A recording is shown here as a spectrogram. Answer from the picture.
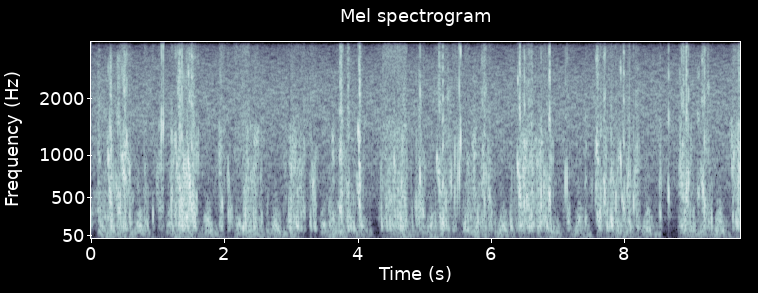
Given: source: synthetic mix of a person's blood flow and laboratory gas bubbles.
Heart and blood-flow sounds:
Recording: Doppler ultrasound of blood flow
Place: precordium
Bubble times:
0.00-0.65 s: bubbles
0.78-0.88 s: bubbles
0.90-1.12 s: bubbles
1.17-1.64 s: bubbles
1.90-2.59 s: bubbles
2.93-3.23 s: bubbles
3.26-3.42 s: bubbles
3.56-4.15 s: bubbles
4.29-5.03 s: bubbles
5.14-6.06 s: bubbles
6.25-6.96 s: bubbles
7.08-7.22 s: bubbles
7.40-8.25 s: bubbles
8.51-8.59 s: bubbles
8.63-8.71 s: bubbles
8.80-9.34 s: bubbles
9.56-9.75 s: bubbles
From the record:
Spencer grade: 4 (maximum detectable bubble signal sounding continuously throughout systole and diastole of every cardiac period, and overriding the amplitude of the normal cardiac signals)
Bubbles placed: only in the low amplitude regions of the cardiac cycle

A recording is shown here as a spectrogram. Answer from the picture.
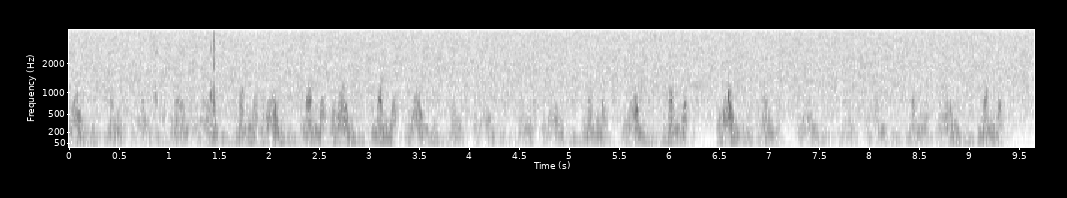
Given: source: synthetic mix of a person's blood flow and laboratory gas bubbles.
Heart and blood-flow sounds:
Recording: Doppler ultrasound of blood flow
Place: precordium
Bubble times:
0.69-0.76 s: bubbles
0.84-1.16 s: bubbles
1.40-1.52 s: bubbles
From the record:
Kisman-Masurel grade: 211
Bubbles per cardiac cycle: several, 3 to 8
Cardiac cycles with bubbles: 1 to 10%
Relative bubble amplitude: barely perceptible (0.100 to 0.250)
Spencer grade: 1 (occasional bubble signal discernible with the cardiac motion signal, with majority of cardiac periods free of bubbles)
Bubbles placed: only in the low amplitude regions of the cardiac cycle

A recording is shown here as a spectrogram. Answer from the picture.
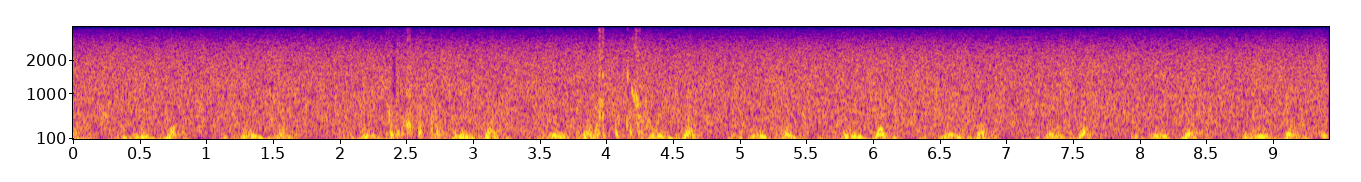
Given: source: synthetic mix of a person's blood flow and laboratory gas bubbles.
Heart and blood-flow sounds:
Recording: Doppler ultrasound of blood flow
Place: precordium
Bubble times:
2.35-2.85 s: bubbles
3.90-4.44 s: bubbles
9.21-9.43 s: bubbles
From the record:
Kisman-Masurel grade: 223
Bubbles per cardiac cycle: several, 3 to 8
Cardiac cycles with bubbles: 10 to 50%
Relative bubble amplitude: loud (0.450 to 0.775)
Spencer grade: 2 (many but less than half of the cardiac periods contain bubble signals, singularly or in groups)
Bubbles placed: anywhere in the cardiac cycle

